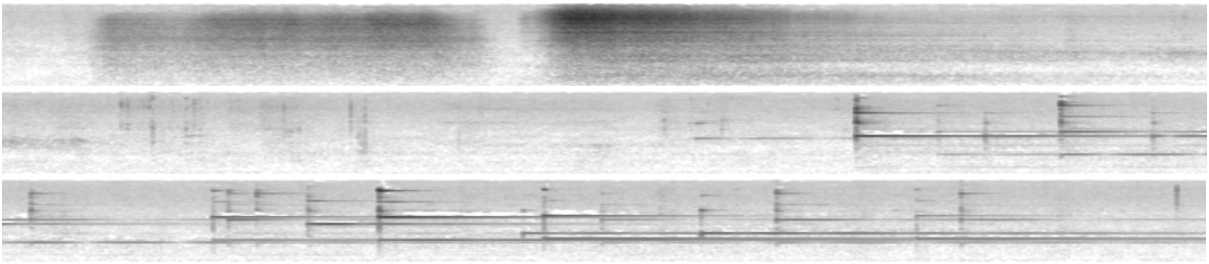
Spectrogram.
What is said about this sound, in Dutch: Je hoort de klanken van het windorgel.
